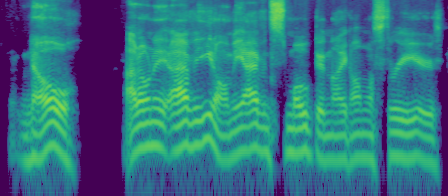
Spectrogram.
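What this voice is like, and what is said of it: Worn-out, rough tired voice. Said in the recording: “as everybody can tell by my voice. My voice is probably a little out of it”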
